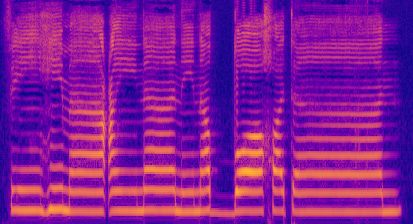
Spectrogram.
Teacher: حرف الخاء کی ادائیگی حلق کے اوپر والے حصے سے ہے. خاء حروف التفخیم میں سے ہے تو ہم حرف الخاء کو بھاری آواز میں پڑھیں گے.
